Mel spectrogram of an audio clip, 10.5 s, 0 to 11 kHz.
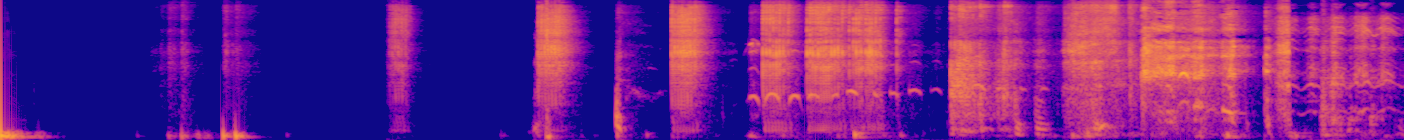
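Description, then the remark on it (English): A short, low fart noise followed by a string of sputtering, rattly bursts that stop and start like a struggling engine, building into a louder, messier stretch near the end with what may be laughter. “Stinky little fart, round 7.”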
